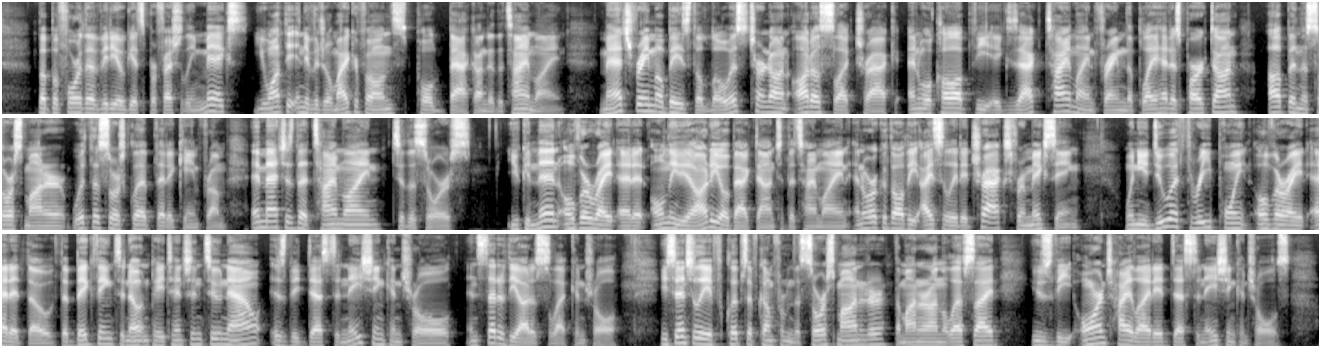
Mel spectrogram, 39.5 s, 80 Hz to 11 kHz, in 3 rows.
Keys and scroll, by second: 4.8 F10, 9.7 f.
